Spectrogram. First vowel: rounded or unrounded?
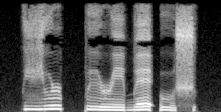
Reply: rounded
